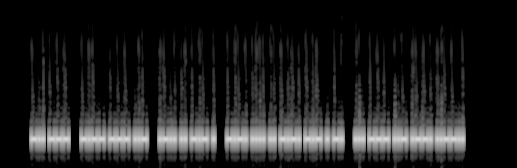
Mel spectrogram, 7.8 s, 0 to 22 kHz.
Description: Morse code, heard as a keyed tone, about 44 wpm, 700 Hz. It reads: DO YOU LIKE CHICKEN SOUP?
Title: Sentences from Top 1000 Words - Review Part 6 - 45wpm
